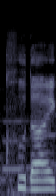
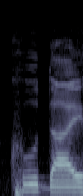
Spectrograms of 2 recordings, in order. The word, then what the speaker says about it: ক্ষুধা: ক্ষুদায় হয়ে গেছে, কি হবে? ক্ষুধা। ধা, ধাটা আসতে হবে, এটা ঠিক রাখবে, ঠিক আছে?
